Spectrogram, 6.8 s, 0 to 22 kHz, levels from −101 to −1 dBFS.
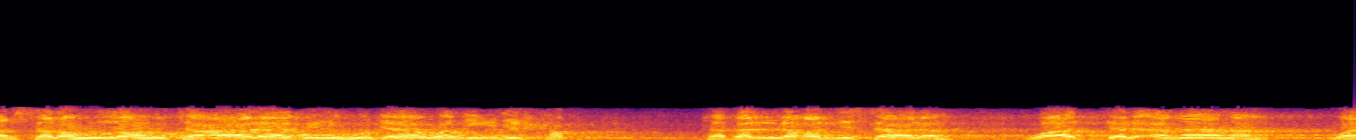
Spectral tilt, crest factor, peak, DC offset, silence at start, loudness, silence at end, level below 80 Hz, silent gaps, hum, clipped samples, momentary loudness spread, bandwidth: -7 dB/octave; 8 dB; 0 dBFS; under 0.1%; 0 s; -7 LUFS; 0 s; -38 dBFS; none; none; 0.4%; 12 LU; 5.4 kHz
